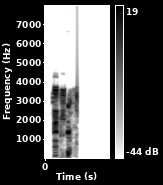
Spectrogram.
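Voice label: Police Southwest District Tac, radio; Raleigh; Tac 1; wake; p25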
